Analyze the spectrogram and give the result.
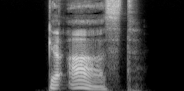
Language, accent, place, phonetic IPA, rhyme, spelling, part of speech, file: German, Germany, Berlin, [ɡəˈʔaːst], -aːst, geaast, verb, De-geaast.ogg
- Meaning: past participle of aasen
